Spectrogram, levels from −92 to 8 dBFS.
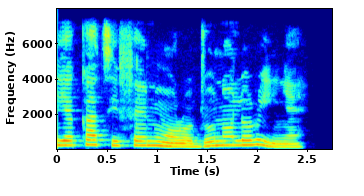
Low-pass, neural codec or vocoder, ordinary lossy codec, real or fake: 7.2 kHz; none; none; real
